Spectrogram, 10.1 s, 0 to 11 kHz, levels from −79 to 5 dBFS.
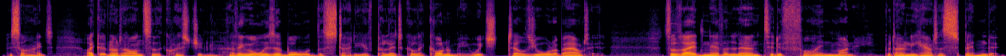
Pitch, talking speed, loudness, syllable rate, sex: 120 Hz, 215 wpm, -18 LUFS, 6.8 syllables/s, male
